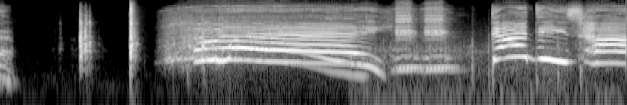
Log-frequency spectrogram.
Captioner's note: distant beeping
